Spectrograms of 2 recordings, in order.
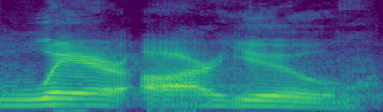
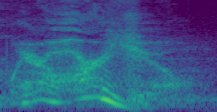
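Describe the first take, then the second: First: The voice sounds angry and condemning. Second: The voice sounds worried and caring. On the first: The listener is being blamed for being absent. "in like an angry, condemning voice" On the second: The listener seems lost and someone is worried. "like a concerned friend that feels like you're lost"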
